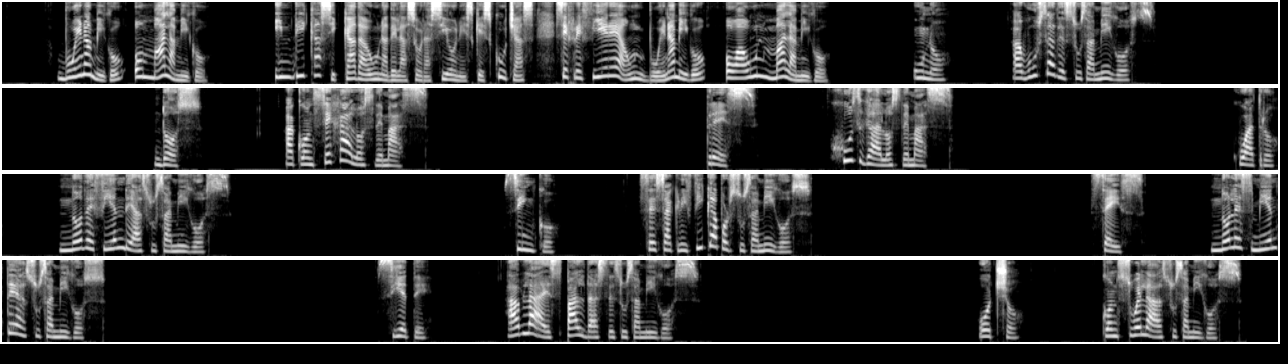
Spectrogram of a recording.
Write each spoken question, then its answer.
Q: Abusa de sus amigos.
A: 1. Mal amigo.

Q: Aconseja a los demás.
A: 2. Buen amigo.

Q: Juzga a los demás.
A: 3. Mal amigo.

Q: No defiende a sus amigos.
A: 4. Mal amigo.

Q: Se sacrifica por sus amigos.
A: 5. Buen amigo.

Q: No les miente a sus amigos.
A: 6. Buen amigo.

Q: Habla a espaldas de sus amigos.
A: 7. Mal amigo.

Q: Consuela a sus amigos.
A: 8. Buen amigo.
